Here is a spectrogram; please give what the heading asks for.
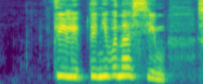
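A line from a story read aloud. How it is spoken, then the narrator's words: Tearful cry. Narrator (Russian): со слезами в голосе выкрикнул ангел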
